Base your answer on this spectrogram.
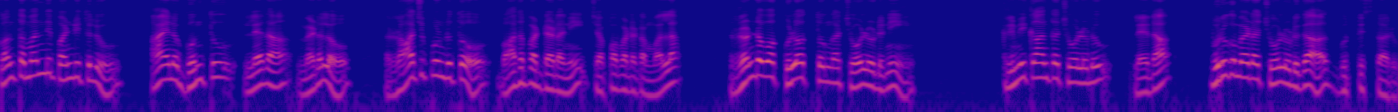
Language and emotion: Telugu, neutral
